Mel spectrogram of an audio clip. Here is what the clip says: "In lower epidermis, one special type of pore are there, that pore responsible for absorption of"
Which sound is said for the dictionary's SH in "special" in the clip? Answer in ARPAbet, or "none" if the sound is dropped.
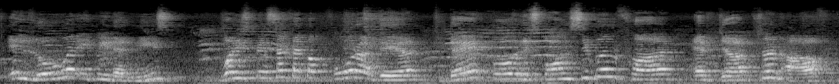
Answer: S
